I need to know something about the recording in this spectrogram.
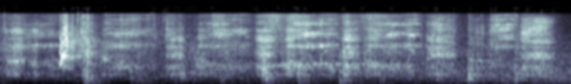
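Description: A person sliding and shuffling down a dry fibreglass water-slide tube: body and clothing rubbing, scuffing and bumping against the slide, with hard breathing from the effort. A sharp knock about a second in is the loudest sound.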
